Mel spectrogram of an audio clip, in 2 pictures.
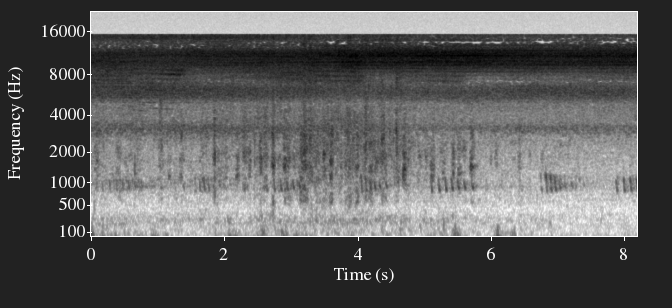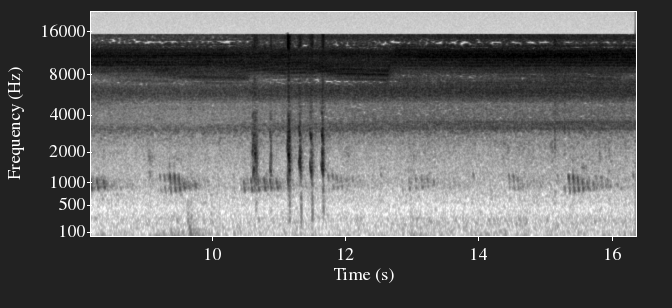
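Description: A bird repeats a short call about every second and a half over a steady high hiss. A quick run of sharp clicks comes about eleven seconds in.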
